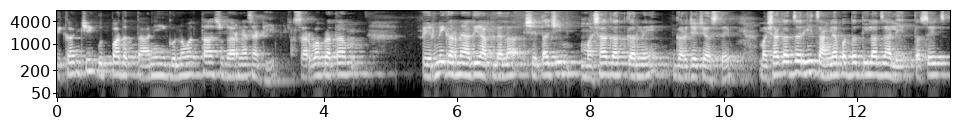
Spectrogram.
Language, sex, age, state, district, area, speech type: Marathi, male, 30-45, Maharashtra, Wardha, urban, spontaneous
